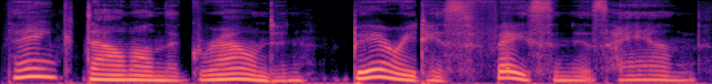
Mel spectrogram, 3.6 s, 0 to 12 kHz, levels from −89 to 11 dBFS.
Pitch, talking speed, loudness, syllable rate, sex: 195 Hz, 220 wpm, -17 LUFS, 4.3 syllables/s, female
